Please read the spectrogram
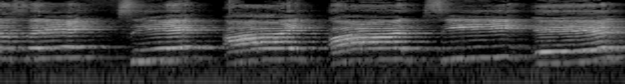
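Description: A woman singing alone without accompaniment, in a string of held notes of about a second each with short breaks between them.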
